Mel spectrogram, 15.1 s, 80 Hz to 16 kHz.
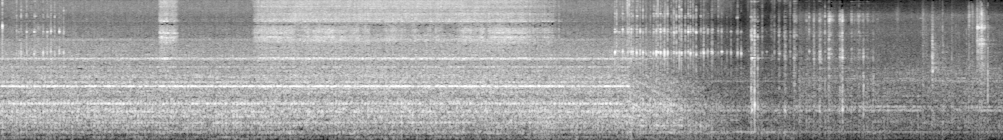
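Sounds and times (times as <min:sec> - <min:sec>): metal lathe running: 0:02.4 - 0:11.1.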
